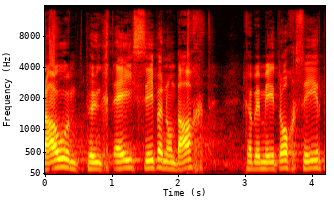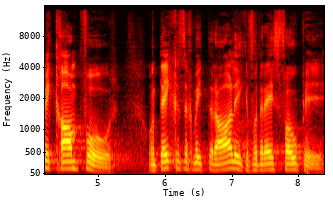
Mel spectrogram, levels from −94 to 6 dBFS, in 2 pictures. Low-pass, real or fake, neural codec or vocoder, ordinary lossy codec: 14.4 kHz; fake; vocoder, 44.1 kHz, 128 mel bands every 512 samples, BigVGAN v2; none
